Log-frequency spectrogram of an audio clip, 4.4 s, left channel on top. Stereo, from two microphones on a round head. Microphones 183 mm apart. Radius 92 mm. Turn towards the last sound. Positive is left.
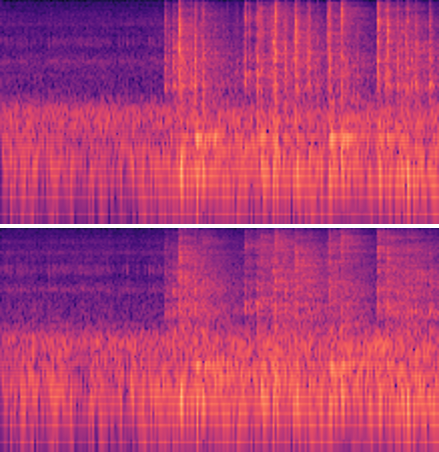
turn(degrees=60)  # may be behind; listen again after turning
